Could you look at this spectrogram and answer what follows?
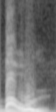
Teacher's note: lleva el golpe de voz en la vocal cerrada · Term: hiato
